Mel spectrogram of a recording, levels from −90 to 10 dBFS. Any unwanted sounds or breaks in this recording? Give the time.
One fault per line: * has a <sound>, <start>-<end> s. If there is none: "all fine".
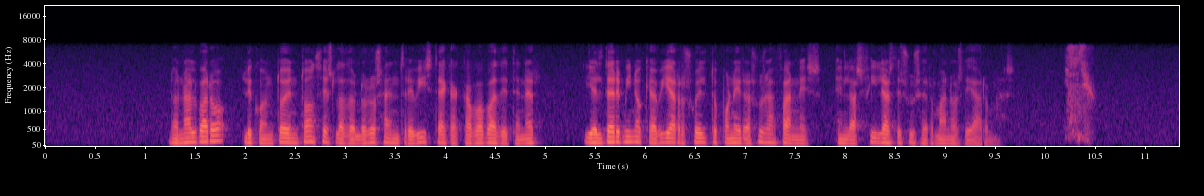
* has a sneeze, 10.2-10.5 s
